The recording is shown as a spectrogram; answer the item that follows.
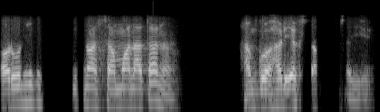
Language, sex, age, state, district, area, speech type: Urdu, male, 18-30, Bihar, Araria, rural, conversation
